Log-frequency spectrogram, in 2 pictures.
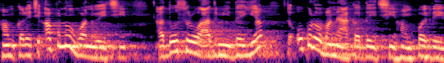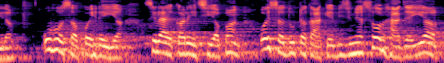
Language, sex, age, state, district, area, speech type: Maithili, female, 45-60, Bihar, Supaul, rural, spontaneous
